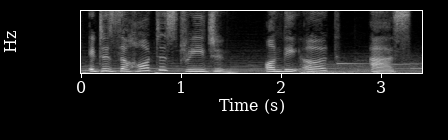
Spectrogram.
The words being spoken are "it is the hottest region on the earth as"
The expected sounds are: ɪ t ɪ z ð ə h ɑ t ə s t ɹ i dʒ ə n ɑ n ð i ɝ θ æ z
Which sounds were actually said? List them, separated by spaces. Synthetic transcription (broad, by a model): ɪ t ɪ z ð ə h ɑ t ə s t ɹ i dʒ ə n ɑ n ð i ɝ t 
